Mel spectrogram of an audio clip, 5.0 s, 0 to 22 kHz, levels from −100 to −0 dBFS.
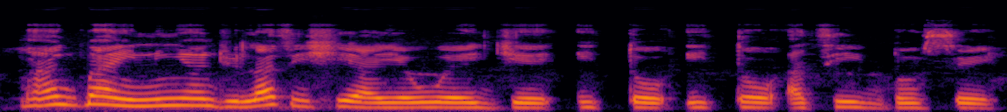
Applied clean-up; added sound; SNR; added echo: none; none; none; none.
